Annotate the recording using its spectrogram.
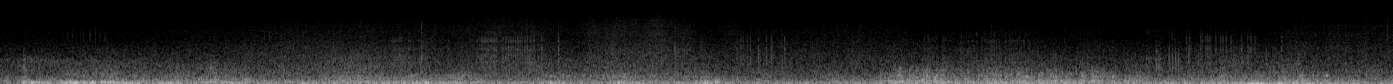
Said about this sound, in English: looks around at the wind-blown foliage and lightning flashes.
